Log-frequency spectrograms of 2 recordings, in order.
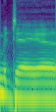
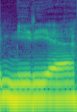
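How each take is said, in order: First: Said in the usual way. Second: "Medea" said as "media", first syllable stressed; mispronounced "Medea". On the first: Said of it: "pronouncing Medea as me-, media". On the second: Shown as a demonstration. Host shows the guide's mistake, "Medea" mispronounced as "media". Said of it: "pronouncing Medea as me".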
